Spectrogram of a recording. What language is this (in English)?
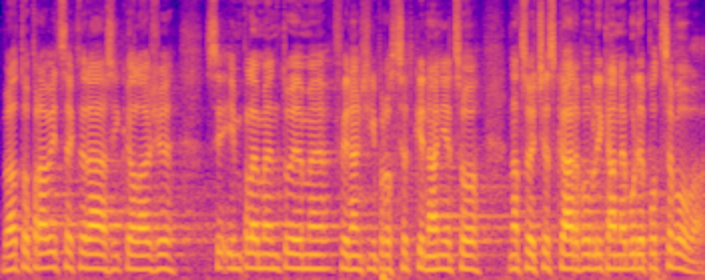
Czech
